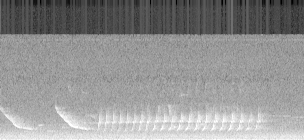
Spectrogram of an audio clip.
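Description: A songbird singing: two long whistles each sliding downward, then a fast run of short down-slurred notes, about six a second, lasting about three seconds.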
